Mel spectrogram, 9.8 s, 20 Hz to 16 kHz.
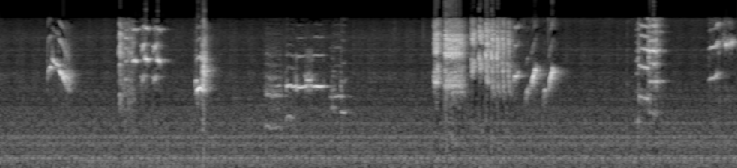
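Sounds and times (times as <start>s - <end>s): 
Oriental magpie-robin singing scratchy bursts and clear whistles: 0.6s - 2.9s, 3.5s - 4.7s, 5.8s - 7.6s, 8.5s - 9.8s.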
